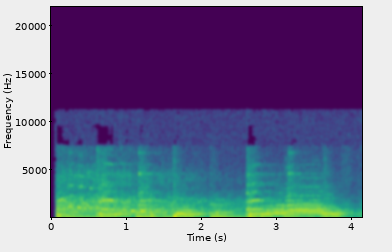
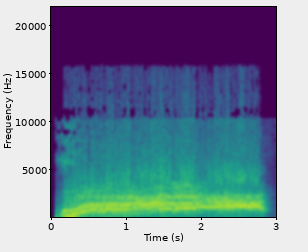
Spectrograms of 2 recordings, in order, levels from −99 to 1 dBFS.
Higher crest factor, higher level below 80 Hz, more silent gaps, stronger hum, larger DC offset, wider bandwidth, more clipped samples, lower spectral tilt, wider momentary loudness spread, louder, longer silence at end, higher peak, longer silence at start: about the same, 12 dB vs 8 dB; first, -30 dBFS vs -46 dBFS; neither; neither; neither; second, 7.8 kHz vs 15 kHz; neither; first, -7.5 dB/octave vs -3.5 dB/octave; first, 5 LU vs 2 LU; about the same, -13 LUFS vs -11 LUFS; second, 0 s vs 0.15 s; first, 0 dBFS vs -4 dBFS; about the same, 0.05 s vs 0.05 s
